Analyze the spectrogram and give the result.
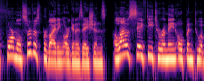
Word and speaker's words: SAEFTY: The group is called Safety Ottawa. That's spelled S-A-E-F-T-Y, and it stands for Support and Education for Trans Youth.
